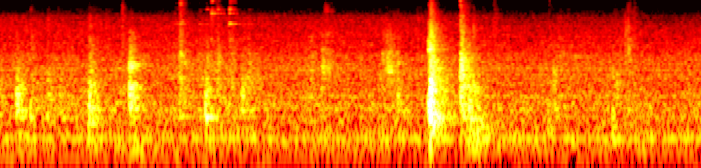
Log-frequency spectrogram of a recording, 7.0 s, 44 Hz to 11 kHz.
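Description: A 5C collet block and other shop tooling being fetched and handled: scattered light knocks and clunks, with two sharper knocks close together about four and a half seconds in.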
